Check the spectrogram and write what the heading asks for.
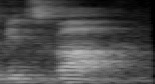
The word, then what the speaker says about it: mitzvah: So in the Hebrew, the original term is mitzvah, emphasis on the last syllable.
